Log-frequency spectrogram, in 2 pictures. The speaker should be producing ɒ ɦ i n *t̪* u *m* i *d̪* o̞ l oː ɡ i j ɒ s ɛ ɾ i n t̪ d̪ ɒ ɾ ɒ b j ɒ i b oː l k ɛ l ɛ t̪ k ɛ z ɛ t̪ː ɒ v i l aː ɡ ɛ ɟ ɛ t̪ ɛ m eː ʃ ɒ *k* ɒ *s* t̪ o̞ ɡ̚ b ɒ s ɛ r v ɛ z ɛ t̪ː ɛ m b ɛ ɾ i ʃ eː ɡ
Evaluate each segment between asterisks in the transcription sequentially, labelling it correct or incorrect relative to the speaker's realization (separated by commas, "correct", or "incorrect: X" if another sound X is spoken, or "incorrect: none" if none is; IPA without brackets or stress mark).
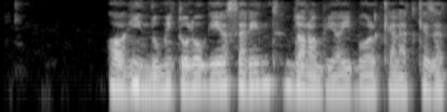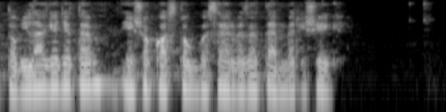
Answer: incorrect: d̪, correct, incorrect: t̪, correct, correct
